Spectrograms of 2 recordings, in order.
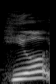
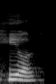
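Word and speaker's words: here: Pronounce कर रहे हैं, तो आप इसको हियर या फिर हियर, आप दोनों तरीके से इसको प्रोनाउंस कर सकते हैं।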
